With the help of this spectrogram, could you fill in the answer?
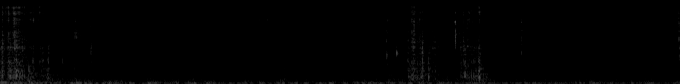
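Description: A utility-knife blade scrapes across a solid orange translucent soap bar with a grid-scored surface, flaking off tiny cubes. Soft, bright, crackly scrapes and crunches come in short bursts, with louder ones at the start and near the end. A faint steady low hum sits underneath throughout.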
